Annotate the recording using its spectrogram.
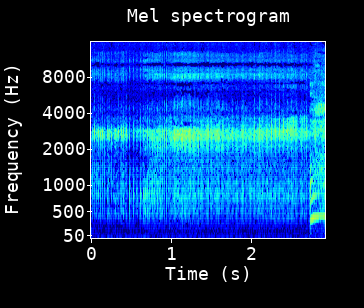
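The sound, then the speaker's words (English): A long, drawn-out fart, raspy and sputtering for nearly three seconds at steady loudness, closing with a brief squeaky rise at the very end. No one speaks. “Oh my God, that's a stage. That fart is called the laundry day.”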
